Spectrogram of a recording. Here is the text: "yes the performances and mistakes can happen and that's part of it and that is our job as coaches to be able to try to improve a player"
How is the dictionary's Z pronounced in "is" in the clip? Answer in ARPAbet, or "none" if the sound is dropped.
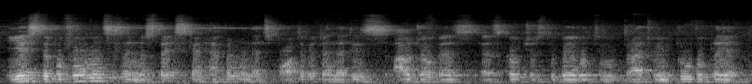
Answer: Z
